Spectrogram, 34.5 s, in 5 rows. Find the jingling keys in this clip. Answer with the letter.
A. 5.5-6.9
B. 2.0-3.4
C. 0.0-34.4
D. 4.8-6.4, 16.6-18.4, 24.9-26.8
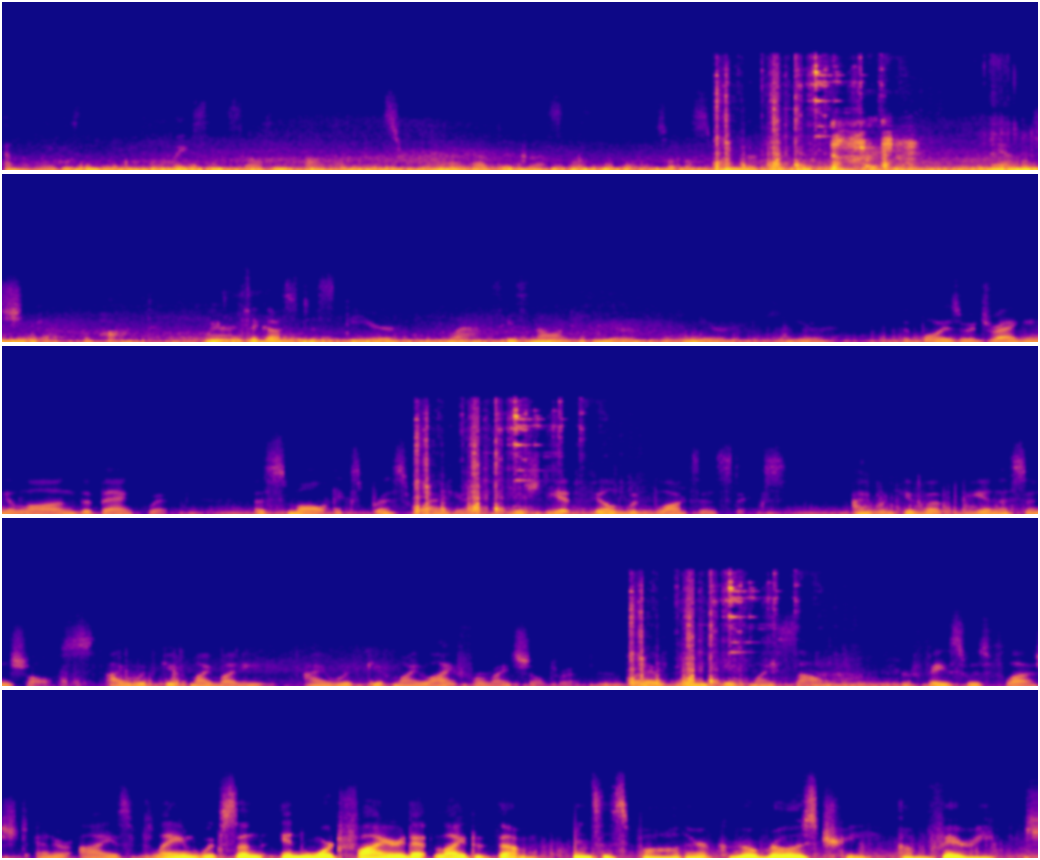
D.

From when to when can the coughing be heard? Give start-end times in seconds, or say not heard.
5.5-6.9.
